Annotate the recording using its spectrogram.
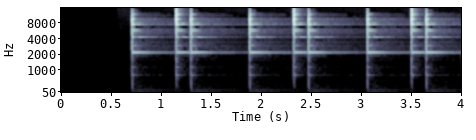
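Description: Bright, glassy chime notes from a title-intro sound effect, struck in a repeating pattern of one note then a quick pair, each ringing briefly and dying away.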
